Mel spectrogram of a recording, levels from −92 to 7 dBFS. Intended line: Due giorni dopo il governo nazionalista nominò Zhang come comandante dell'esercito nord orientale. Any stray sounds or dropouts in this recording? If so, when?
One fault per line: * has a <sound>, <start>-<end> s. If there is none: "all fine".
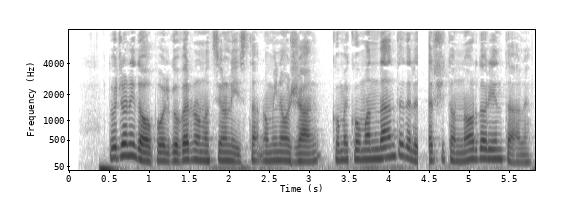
* has a dropout, 4.4-4.5 s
